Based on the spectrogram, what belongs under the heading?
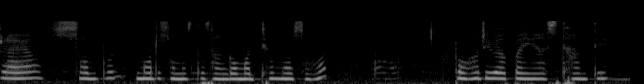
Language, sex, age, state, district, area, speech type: Odia, female, 18-30, Odisha, Nabarangpur, urban, spontaneous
